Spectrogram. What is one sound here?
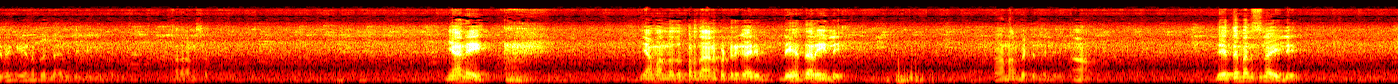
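A middle-aged man speaks calmly and close up, in short bursts with pauses.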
